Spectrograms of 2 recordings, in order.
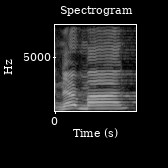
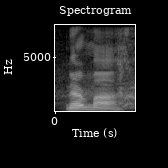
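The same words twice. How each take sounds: First: Higher, louder quick surrender; loud give-up call. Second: Said in the usual way. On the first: Retold or imitated. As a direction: blurt it as the bag drops. Dropping the bag, giving up.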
